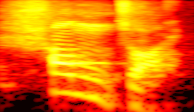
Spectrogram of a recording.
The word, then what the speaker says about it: সঞ্চয়: তার মধ্যে একটা আমরা উদাহরণ দেখি, আমরা দেখি যখন এই শব্দটা লেখা হয়, এই শব্দটা যখন লেখা হয় এটাকে আমরা বলি সঞ্চয়, সঞ্চয়। তাহলে এটার উচ্চারণ যদি লিখি, দন্তস্বর উচ্চারণ তালব্যস্বর মতো হয়েছে, সঞ্চয়।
